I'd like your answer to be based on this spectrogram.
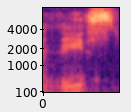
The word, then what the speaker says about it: Reese: Oh, and is it Ivan Reese or Ivan Rice? I've never been sure about how to say his last name. – I always say Reese.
